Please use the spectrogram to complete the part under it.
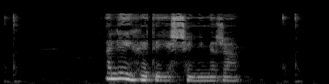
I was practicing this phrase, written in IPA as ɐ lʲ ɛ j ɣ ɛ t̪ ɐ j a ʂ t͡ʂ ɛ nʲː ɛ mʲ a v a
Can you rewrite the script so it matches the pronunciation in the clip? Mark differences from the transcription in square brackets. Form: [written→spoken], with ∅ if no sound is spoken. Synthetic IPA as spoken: ɐ lʲ ɛ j ɣ ɛ t̪ ɐ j a ʂ t͡ʂ ɛ [nʲː→nʲ] ɛ mʲ a [v→ʐ] a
